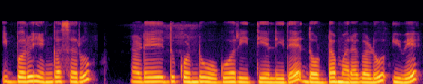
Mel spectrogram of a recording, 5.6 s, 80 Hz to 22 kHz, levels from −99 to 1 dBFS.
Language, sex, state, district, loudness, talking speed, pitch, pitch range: Kannada, female, Karnataka, Bangalore, -12 LUFS, 85 wpm, 205 Hz, 195-220 Hz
